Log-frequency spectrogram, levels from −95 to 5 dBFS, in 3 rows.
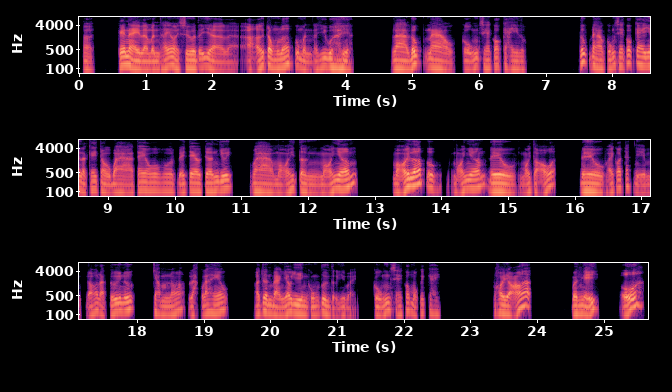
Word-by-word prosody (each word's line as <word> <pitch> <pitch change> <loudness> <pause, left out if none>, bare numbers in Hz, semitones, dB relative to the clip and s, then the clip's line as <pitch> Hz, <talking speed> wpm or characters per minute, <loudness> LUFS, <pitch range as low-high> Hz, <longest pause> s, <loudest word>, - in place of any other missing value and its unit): Ờ, - - -5 0.4
cái 140 +1 +7
này 115 -9 +7
là 95 0 +3
mình 95 0 -1
thấy 115 +7 0
hồi 135 -7 +2
xưa 110 +2 +2
tới 120 +3 -1
giờ 95 -8 +1
là 85 +1 -8
ở - - -1
trong 110 - +4
lớp 135 +5 +3
của - - 0
mình 95 -7 -3
ở 90 - -9
dưới 120 +5 -2
quê 120 -2 +2
nha, 100 -3 -1 0.6
là 105 -1 +2
lúc 145 +10 +4
nào 105 -8 0
cũng 100 +6 -3
sẽ 115 -2 -5
có 130 - -2
cây 100 -6 -6
luôn. 95 -1 -9 0.8
Lúc 170 +2 +1
nào 115 -6 0
cũng 110 +5 -3
sẽ 130 -1 -3
có 160 +4 0
cây 140 -3 +2
như 135 - +3
là - - 0
cây 125 0 -4
trầu 95 -5 -2
bà 95 -2 -2
treo 115 -1 -1 0.2
để - - -2
treo 110 -2 +2
trên 110 +2 +1
dưới 130 +3 +3 0.3
và 105 -3 -2
mỗi 95 +7 -4
tầng, 90 -3 -3
mỗi 90 +5 -2
nhóm, 140 +8 +4 0.6
mỗi 155 - +4
lớp 185 +6 +8
luôn, 135 -3 -1 0.2
mỗi 120 - -4
nhóm 140 +5 +2
đều 105 -4 +6
mỗi - - -5
tổ - - -2
á - - -1 0.4
đều 110 -3 +2
phải 95 +4 -5
có 140 - 0
trách 150 +2 -8
nhiệm, 85 0 -6
đó - - -3
là - - -3
tưới 130 +4 +2
nước, 145 +3 +3 0.3
chăm 105 -1 -4
nó, 130 +8 -4
lặt - - -6
lá 115 - -2
héo, 125 +4 -2 0.4
ở 115 +2 -3
trên 130 -3 +2
bàn 95 -4 +1
giáo 125 - +3
viên 120 -3 +2
cũng 100 +2 -5
tương 120 -5 +1
tự - - -8
như 95 +4 -8
vậy, 90 - -13 0.2
cũng 125 +9 -2
sẽ 110 -5 -9
có 140 +5 -5
một 130 - -6
cái 125 - -9
cây. 110 -3 -11 0.8
Hồi - - +1
nhỏ - - +4
á, - - +3 0.6
mình 115 0 +2
nghĩ 135 +7 +3 0.3
"Ủa? 200 +6 +5
115 Hz, 220 wpm, -24 LUFS, 100-130 Hz, 0.8 s, lớp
